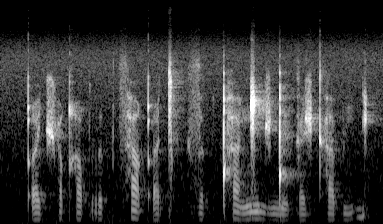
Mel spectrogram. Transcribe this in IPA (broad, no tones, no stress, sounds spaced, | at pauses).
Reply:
qʼ ɨ t͡ʃʰ ʏ qʰ ʌ p r ɤ k t͡sʰ a qʼ e ǀʰ ɨ k z ʌ k ǃʰ a ŋ͡ǁ i ʒ ŋ͡ǃ e ɡ a ʒ kʰ a p i ɡ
